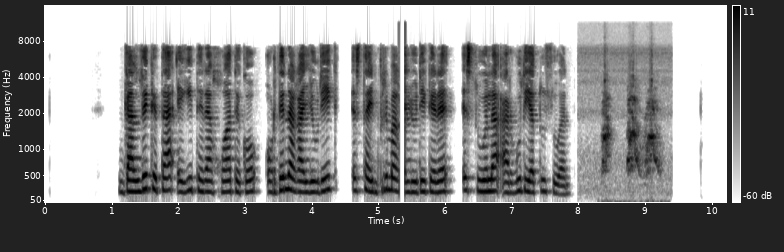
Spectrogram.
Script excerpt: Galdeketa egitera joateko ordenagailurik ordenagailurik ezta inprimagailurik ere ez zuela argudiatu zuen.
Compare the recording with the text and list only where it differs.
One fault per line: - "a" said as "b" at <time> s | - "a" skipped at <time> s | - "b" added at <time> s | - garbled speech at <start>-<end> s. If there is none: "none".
- "ordenagailurik" skipped at 4.4 s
